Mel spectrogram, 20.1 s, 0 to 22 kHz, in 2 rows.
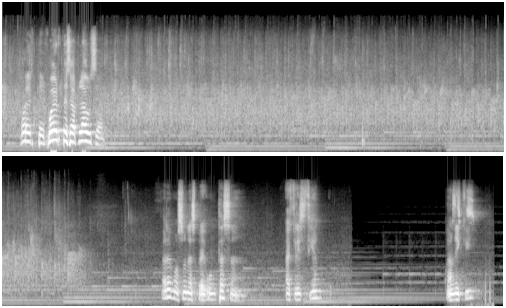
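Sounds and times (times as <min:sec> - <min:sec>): crowd applauding: 0:00.0 - 0:12.0
soft instrumental music: 0:00.0 - 0:20.0.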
